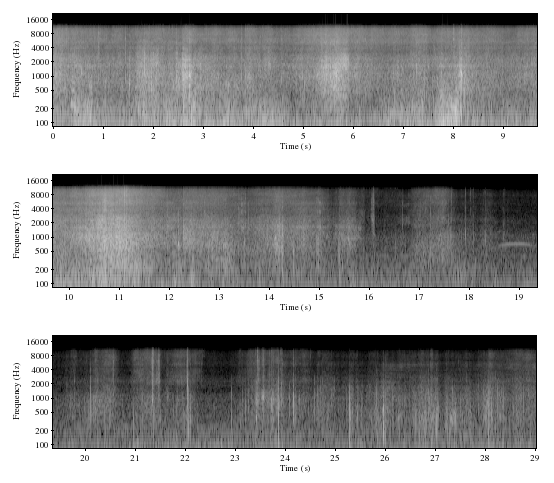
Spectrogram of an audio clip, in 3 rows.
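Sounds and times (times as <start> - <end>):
wind buffeting microphone: 0.0 - 10.7
skis scraping over snow: 0.0 - 15.9, 16.8 - 17.8, 25.6 - 29.0.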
